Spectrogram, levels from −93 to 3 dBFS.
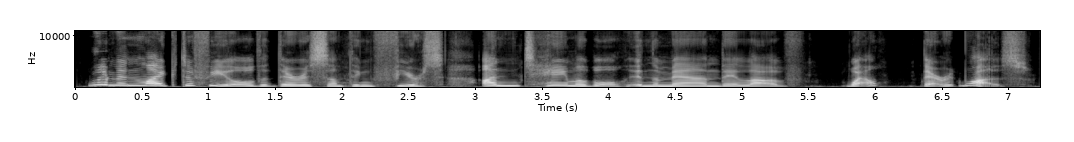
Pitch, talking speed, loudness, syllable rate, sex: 250 Hz, 160 wpm, -19 LUFS, 5.0 syllables/s, female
